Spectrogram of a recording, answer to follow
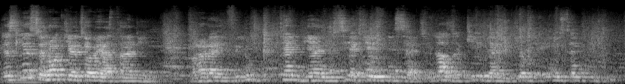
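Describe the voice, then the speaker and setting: A man's voice: high voice, fast. Man guiding a tour with heavy cave echo. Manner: patient, explaining step by step. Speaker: tour guide. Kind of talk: guided tour explanation. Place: echoing underground stone dungeon cave. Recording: echoey cave, distant mic, noisy.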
